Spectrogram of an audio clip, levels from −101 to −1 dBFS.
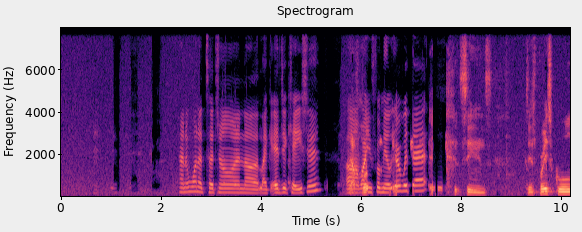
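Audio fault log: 1.42–1.54 s, 1.84–1.98 s, 2.82–3.2 s, 4.69–5.6 s: background gated by the echo canceller. The room sound ducks while the far end plays, about 16–18 dB on the short early dips and as deep as about 40 dB later, then comes back.
3.79–4.26 s, 6.14–7.73 s: speech suppressed in double talk. The talker gets pushed down hard, roughly 40 dB, likely because the canceller couldn't tell them apart from the loudspeaker while both sides spoke.
4.54–4.59 s: echo leak. A faint scrap of the voice comes back about 400 ms late at around 30 dB under the speech, likely residual loudspeaker echo the canceller missed.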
